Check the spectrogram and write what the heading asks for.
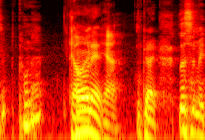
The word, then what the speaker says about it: Conant: Is that how you pronounce it? Conant? Conant.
